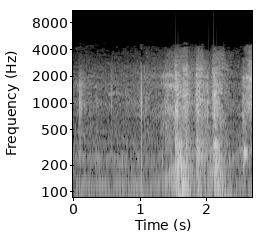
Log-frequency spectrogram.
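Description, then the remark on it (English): Urgent, frantic knocking on a bedroom door near daylight, several heavy thuds in quick, uneven succession, fairly loud over a faint background hiss, with no voices. “It was nearly daylight when Dr. Leticia Graham was aroused by a frantic knocking at her bedroom door.”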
